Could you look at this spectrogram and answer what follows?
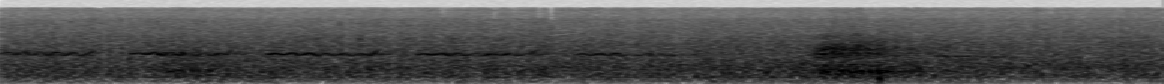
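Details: Distant Eurasian curlew heard from a garden gives a run of faint, evenly spaced whistled notes, then one louder, fuller note near the end, over a steady outdoor hiss.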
